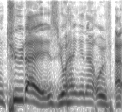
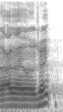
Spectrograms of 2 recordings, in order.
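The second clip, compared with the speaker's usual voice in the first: mock drunk speech, lower and quieter; 4 semitones lower, 5 dB quieter than usual. Retelling a first drunken meeting at a bar: imitating own drunk talk. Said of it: "That's how I was talking".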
